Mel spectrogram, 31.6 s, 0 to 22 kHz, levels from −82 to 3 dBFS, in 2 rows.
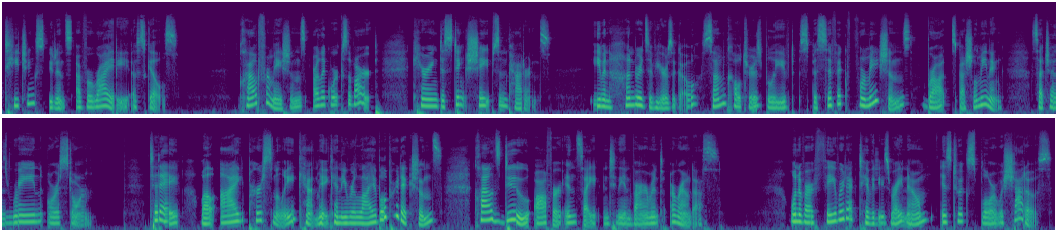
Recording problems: choppy; very; 6% of the speech affected

